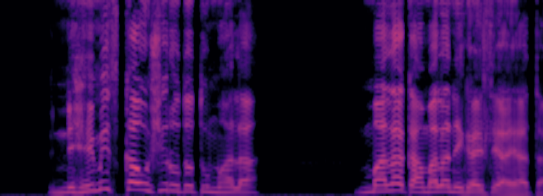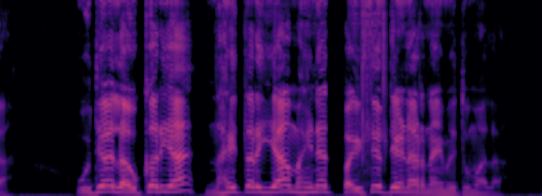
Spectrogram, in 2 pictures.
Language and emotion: Marathi, angry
